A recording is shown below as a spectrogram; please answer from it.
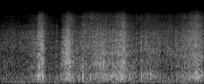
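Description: Tent fabric rustling and crinkling in several short bursts as a window flap is handled and pulled down over the mesh.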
